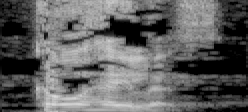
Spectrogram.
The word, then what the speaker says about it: Koheleth: but the best I'll give to you and from myself is Koheleth. It's sometimes spelled with a capital K-O-H-E-L-E-T-H, and sometimes it starts with a Q, depends on where you read the word.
